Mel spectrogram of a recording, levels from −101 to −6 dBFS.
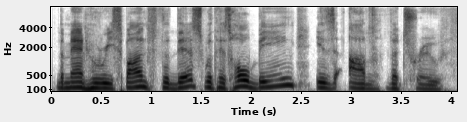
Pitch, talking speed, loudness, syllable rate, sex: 130 Hz, 205 wpm, -16 LUFS, 4.4 syllables/s, male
